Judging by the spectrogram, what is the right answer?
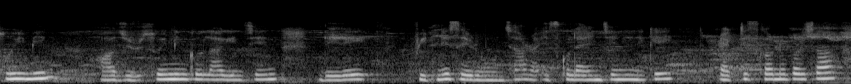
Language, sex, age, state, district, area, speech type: Nepali, female, 18-30, West Bengal, Alipurduar, urban, spontaneous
